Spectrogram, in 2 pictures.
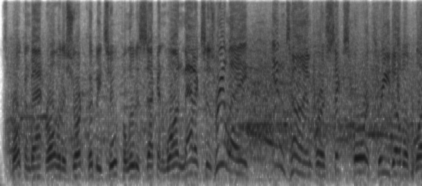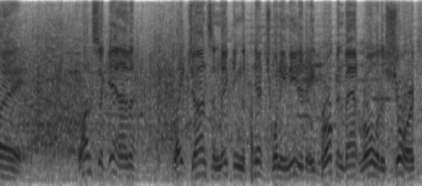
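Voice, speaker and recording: A male radio sports announcer with a fairly high voice delivers live play-by-play. He is given to excited shouts on big plays. The crowd and outdoor stadium noise are clearly audible behind him. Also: normal speed.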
